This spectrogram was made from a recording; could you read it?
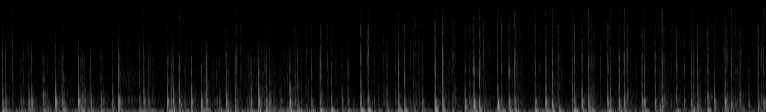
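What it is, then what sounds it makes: Sneaker rubber sole. Fingertips and nails scratch and tap across the tread of the cream, solid textured rubber outsole of a single empty high-top sneaker in Air Jordan style, held in both hands. The result is a dense, continuous run of quick, dull taps and scratchy rustles, weighted toward the low end and dying away almost instantly.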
